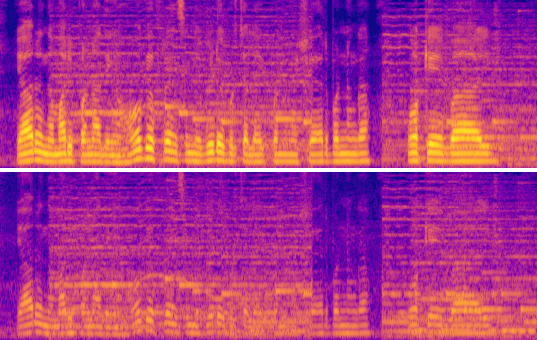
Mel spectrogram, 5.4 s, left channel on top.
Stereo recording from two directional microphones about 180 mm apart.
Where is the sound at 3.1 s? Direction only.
50° left (ahead or behind).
